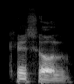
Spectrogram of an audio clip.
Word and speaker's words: castle: CASTLE খেসল। এখানেও এস এবং এল এর মিডলে টি থাকার কারণে টি লেটারটি সাইলেন্ট আছে।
